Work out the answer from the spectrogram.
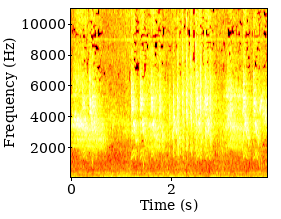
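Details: Starling chicks almost ready to leave their nest box, 4 May 2014, give dense, scratchy begging calls in quick rhythmic pulses, backed by a low droning hum.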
